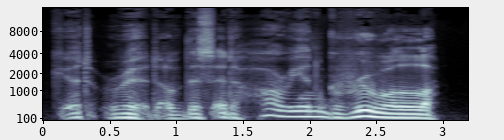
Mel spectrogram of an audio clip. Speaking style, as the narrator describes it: he breathed

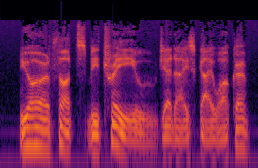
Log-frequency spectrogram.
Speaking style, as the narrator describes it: he said coldly

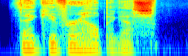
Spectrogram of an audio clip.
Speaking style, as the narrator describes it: I whispered to Saul

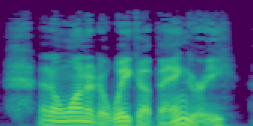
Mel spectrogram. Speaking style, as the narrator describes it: I chuckled

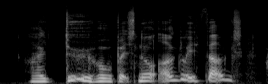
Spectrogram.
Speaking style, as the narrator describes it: whimpered Fishlegs

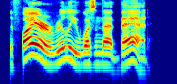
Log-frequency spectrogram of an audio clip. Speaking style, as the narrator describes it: I called out to Denna

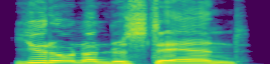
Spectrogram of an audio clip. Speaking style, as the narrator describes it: the psychotech pleaded

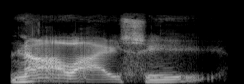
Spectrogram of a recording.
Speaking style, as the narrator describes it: Mikik rumbled

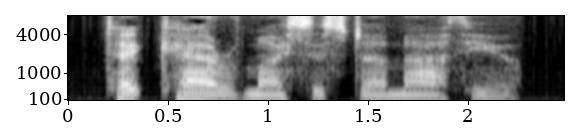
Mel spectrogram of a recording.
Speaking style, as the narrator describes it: Baldwin said quietly

